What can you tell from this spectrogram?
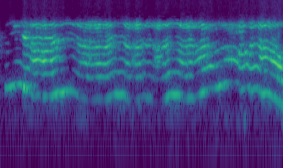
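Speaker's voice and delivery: very high yipping wail; crazy coyote cackling. Retold or imitated. Heard over the horizon, imitated crazy cackling. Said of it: "this crazy cackling".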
